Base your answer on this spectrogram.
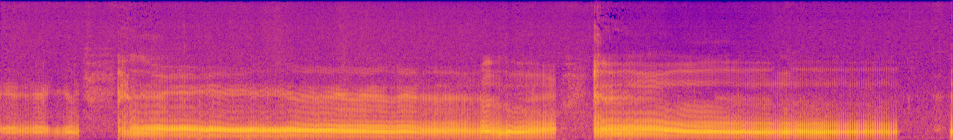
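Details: Leopard purring: a steady, low, droning rumble with rich overtones, held for long stretches and broken by a few short pauses.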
